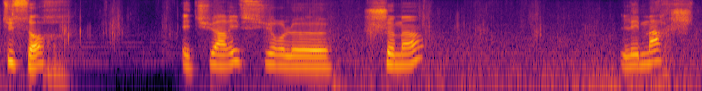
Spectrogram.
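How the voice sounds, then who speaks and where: A man narrating a tabletop role-playing game as game master, improvising dramatically with suspenseful pauses. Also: a little high, darkish tone, slight background noise.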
